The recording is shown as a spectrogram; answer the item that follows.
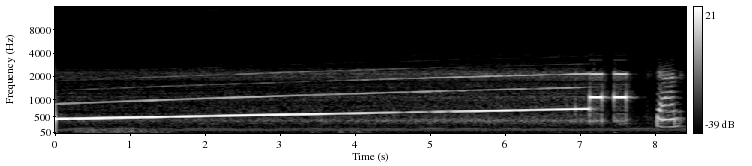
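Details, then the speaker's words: Training AED during cardiac arrest scenario with bystander CPR, reanalysis after 2 minutes of CPR, "shock advised": steady tone rises in pitch about seven seconds, then beeps; defibrillator charging before prompt to push to shock. "after 2 minutes you'll clear everyone again off the patient and you'll reanalyze using your AED stand clear analyzing now stand clear shock advised"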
